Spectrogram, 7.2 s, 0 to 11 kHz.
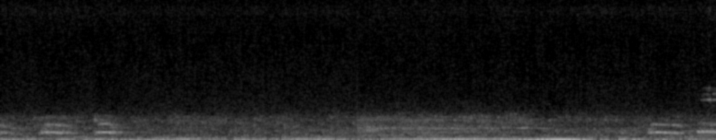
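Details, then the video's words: Spotted dove (derkuku) in the 'kuk 2' call style: a few low, mellow coo notes at the start, then a pause, then a short coo phrase near the end, over a constant low rumble like traffic. "DERKUKU KUK 2 || HASIL NGOMBYOK DERKUKU KUK 2 || Unique Sound Of SPOTTED DOVE"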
